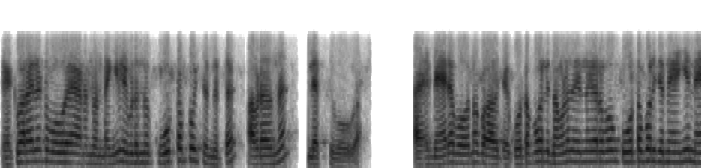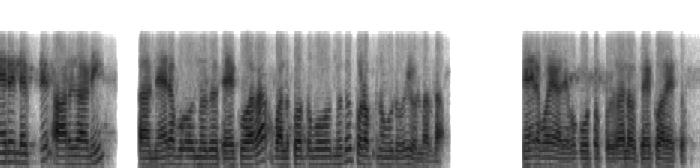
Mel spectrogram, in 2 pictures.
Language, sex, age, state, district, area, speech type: Malayalam, male, 45-60, Kerala, Thiruvananthapuram, urban, conversation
